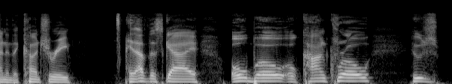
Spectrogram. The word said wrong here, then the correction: Okoronkwo: Okoronkwo, Okoronkwo, whatever, however it's pronounced.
